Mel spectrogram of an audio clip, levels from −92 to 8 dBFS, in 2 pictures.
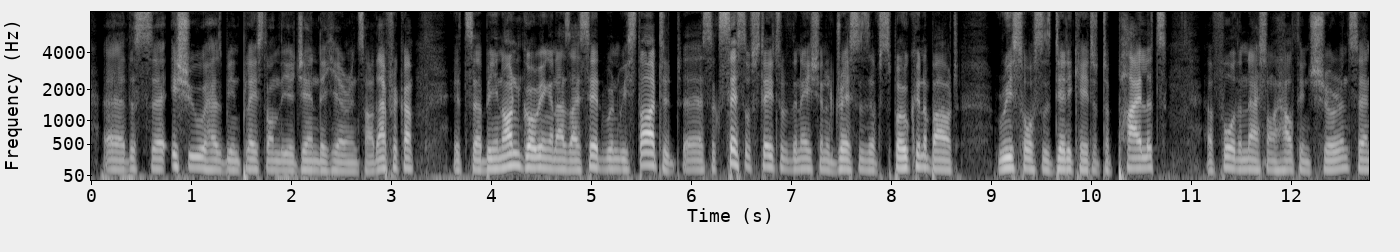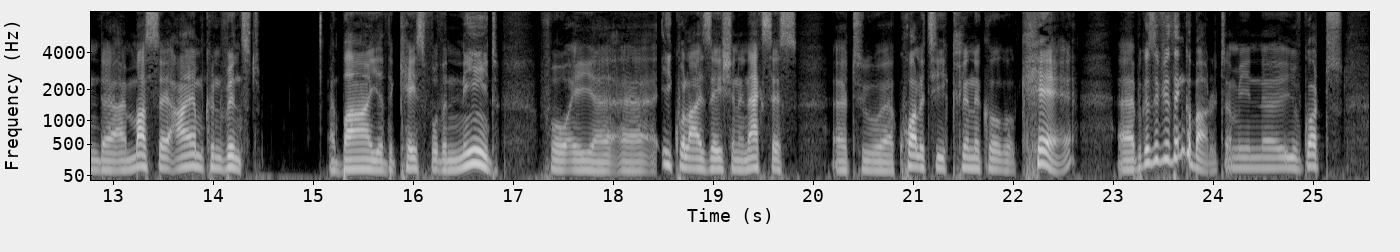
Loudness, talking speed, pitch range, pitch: -22 LUFS, 200 wpm, 120-145 Hz, 130 Hz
